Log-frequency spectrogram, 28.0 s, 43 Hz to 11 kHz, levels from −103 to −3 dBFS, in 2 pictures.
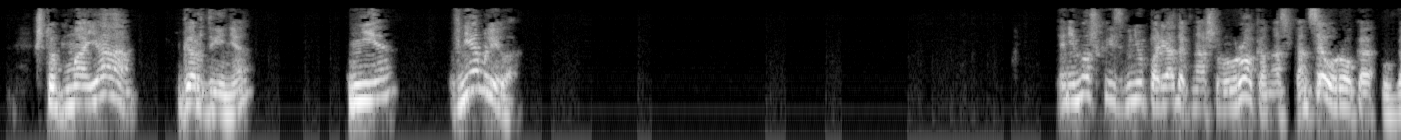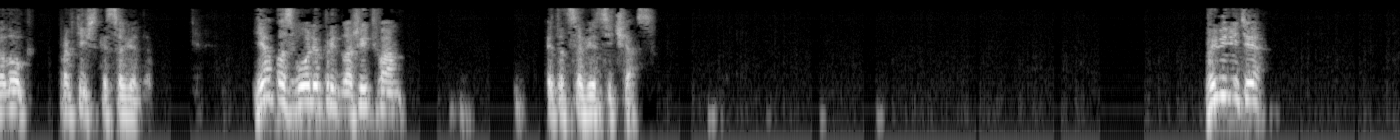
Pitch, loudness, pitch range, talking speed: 180 Hz, -18 LUFS, 130-210 Hz, 60 wpm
